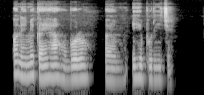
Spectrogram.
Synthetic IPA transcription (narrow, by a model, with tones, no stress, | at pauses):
ɔ˦ne˨me˦ka˨ɪ˦ɦa˦ɦʊ˨bʊ˦ɾʊ˦˨ | m̩˨i˦ɦe˦pu˦ɾi˦t͡ʃe˨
